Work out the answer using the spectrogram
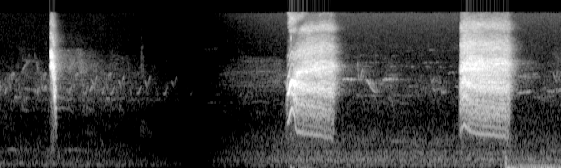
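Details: Northern mockingbird (Mimus polyglottos) giving its two common short calls: a sharp, loud chack, then two harsh, nasal, rasping chair calls about two seconds apart.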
